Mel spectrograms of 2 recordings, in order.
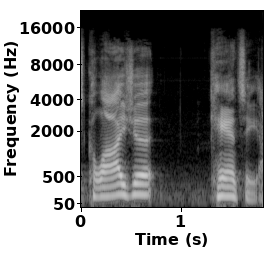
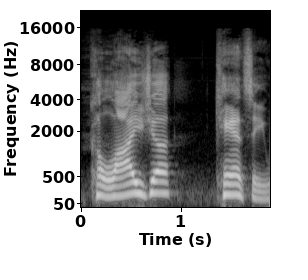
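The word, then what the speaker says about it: Calijah Kancey: And the guy I want to talk about is Kalijah Kancey. I say that right? – You got it. – Man, that is a tongue twister. Kalijah Kancey. One's a C in Kalijah, one's a K in Kancey.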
